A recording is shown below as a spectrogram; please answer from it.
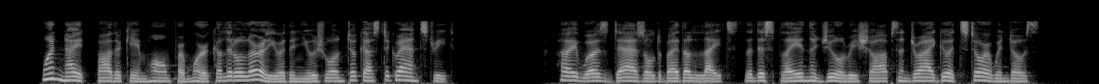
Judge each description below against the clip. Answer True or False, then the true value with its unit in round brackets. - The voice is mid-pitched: True (155 Hz)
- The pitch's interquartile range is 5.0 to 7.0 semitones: False (3.4 semitones)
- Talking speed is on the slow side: False (190 wpm)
